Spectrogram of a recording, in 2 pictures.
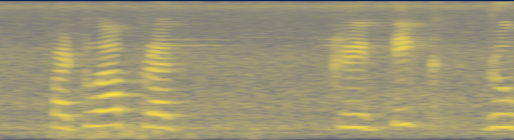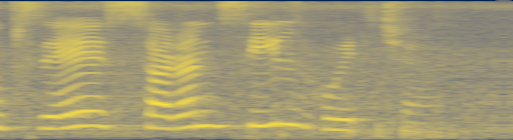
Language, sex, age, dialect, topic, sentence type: Maithili, female, 18-24, Southern/Standard, agriculture, statement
